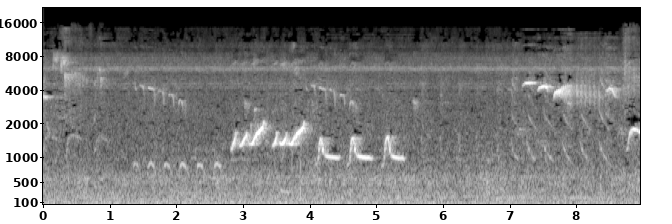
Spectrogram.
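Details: Wild laughingthrush singing: a varied phrase of rapid whistled, up-and-down slurred notes mid-clip, followed by softer short notes, with faint distant bird calls and steady background hiss.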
